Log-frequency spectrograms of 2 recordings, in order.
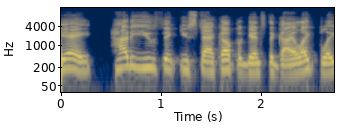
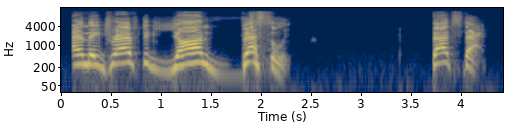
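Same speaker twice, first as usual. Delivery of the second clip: fed-up, angry, high-pitched complaining tone; 7 semitones higher than usual. Retelling a draft story to listeners and getting worked up: mad. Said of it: "I think I just made myself mad".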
